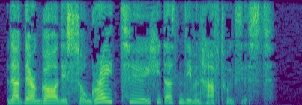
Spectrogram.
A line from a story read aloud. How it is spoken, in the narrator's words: Vege replied dryly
